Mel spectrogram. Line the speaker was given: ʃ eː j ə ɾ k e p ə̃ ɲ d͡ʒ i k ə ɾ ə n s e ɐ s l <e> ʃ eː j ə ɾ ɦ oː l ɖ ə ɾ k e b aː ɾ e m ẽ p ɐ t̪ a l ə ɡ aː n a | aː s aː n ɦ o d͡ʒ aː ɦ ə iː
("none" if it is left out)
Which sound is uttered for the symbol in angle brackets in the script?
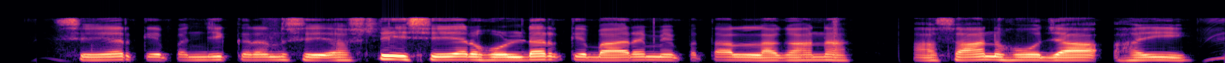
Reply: i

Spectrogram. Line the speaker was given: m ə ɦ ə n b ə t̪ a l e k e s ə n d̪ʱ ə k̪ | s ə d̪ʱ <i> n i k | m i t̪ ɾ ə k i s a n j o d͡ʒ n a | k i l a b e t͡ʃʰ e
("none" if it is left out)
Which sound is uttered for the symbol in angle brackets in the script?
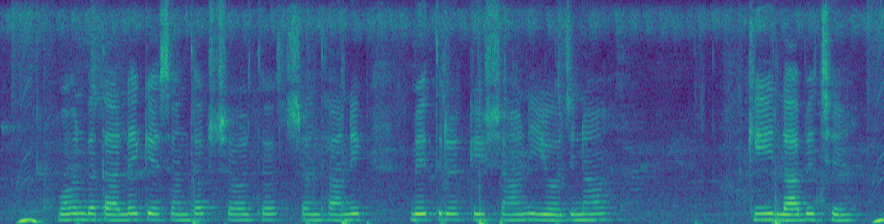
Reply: a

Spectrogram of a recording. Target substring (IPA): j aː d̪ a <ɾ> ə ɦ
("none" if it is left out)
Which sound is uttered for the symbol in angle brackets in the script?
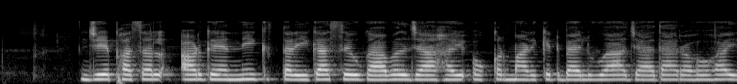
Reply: ɾ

